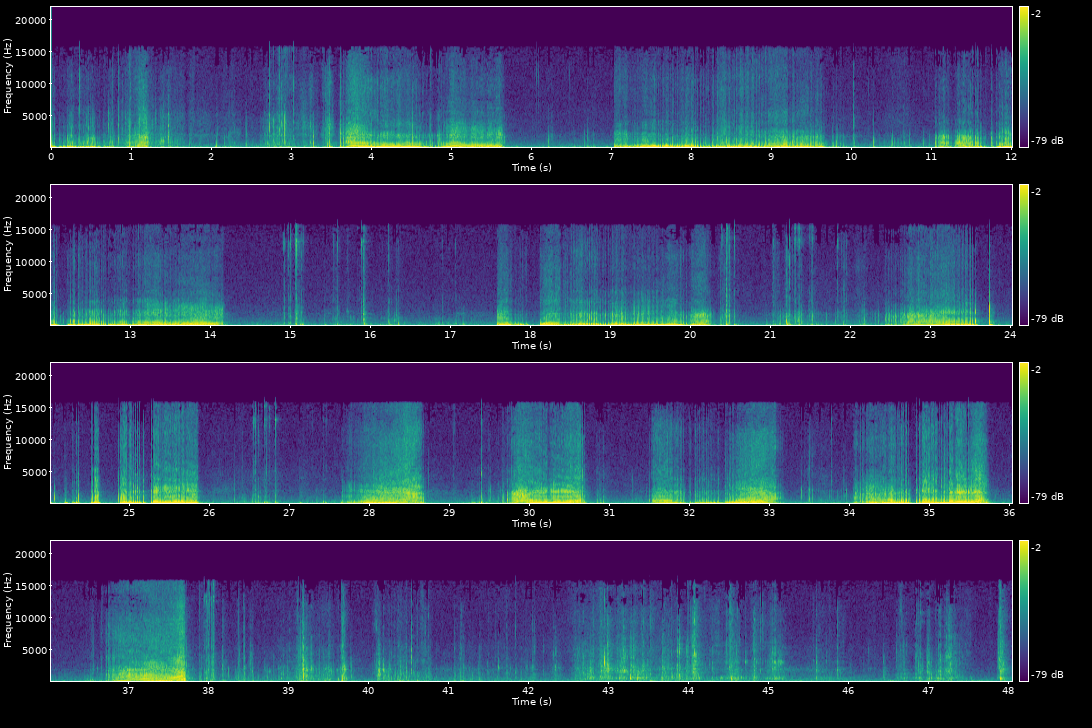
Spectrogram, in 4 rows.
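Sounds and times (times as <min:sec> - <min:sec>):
zipper opening and closing: 0:00.0 - 0:01.7, 0:02.9 - 0:05.8, 0:07.0 - 0:10.0, 0:11.0 - 0:14.2, 0:17.6 - 0:23.7, 0:24.3 - 0:26.0, 0:27.6 - 0:28.8, 0:29.6 - 0:35.8, 0:36.5 - 0:38.2.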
